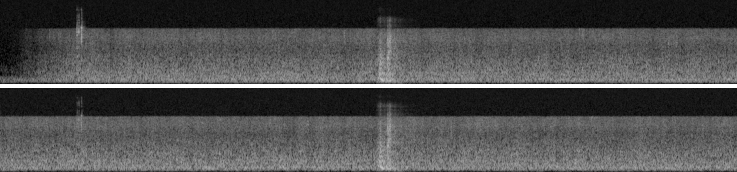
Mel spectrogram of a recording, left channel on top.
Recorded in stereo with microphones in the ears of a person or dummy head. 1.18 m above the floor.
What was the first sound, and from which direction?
A camera shutter, 20° left (ahead or behind).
